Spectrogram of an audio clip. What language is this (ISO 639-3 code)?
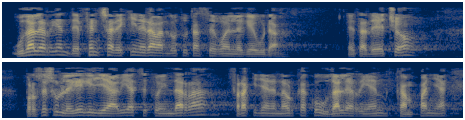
eus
